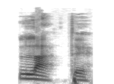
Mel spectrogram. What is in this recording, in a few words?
"latte", Italian Pronunciations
